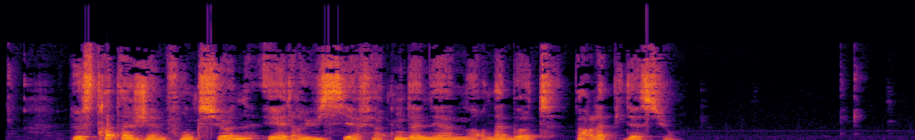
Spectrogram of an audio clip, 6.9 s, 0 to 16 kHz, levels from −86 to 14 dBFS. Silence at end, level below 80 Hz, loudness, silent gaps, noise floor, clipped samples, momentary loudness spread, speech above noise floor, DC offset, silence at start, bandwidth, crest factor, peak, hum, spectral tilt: 1.8 s; -54 dBFS; -13 LUFS; none; -65 dBFS; under 0.1%; 8 LU; 51 dB; under 0.1%; 0.55 s; 11.5 kHz; 16 dB; 0 dBFS; none; -3.5 dB/octave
